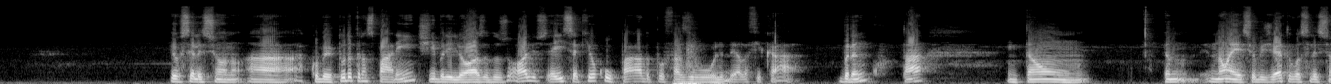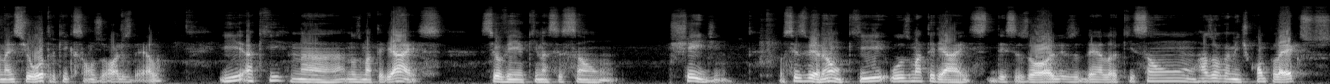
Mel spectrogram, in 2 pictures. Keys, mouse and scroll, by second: 0.7 click, 1.2 g, 9.0 Escape, 12.5 click, 13.3 g, 14.6 Escape, 16.3 click, 17.2 middle click, 20.0 click, 21.8-22.4 middle drag, 24.5-25.0 middle drag.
